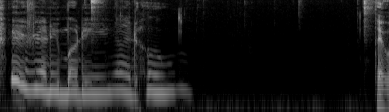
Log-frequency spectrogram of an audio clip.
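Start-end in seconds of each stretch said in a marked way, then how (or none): 0.1-2.0 high bear voice calling out; Pooh. A narrator's reading. Bear calling into a rabbit hole, high-pitched call. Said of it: "and called out".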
